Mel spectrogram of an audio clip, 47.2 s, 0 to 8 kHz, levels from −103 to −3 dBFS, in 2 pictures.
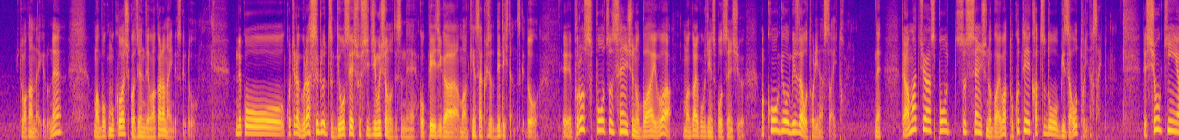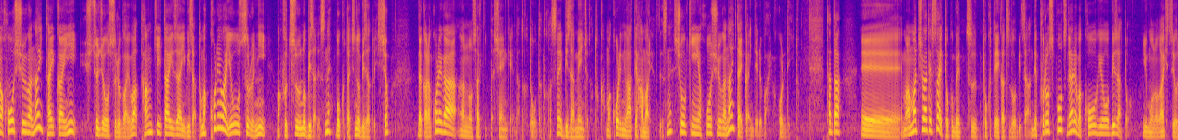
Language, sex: Japanese, male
